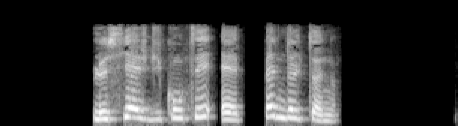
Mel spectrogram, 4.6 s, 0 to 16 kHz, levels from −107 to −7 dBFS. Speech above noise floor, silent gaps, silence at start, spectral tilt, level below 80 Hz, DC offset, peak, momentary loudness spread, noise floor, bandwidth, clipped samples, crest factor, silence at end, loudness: over 77 dB; 2.46-2.65 s; 0.95 s; -4.5 dB/octave; -60 dBFS; under 0.1%; -2 dBFS; 7 LU; under -90 dBFS; 7.6 kHz; under 0.1%; 14 dB; 1.2 s; -14 LUFS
